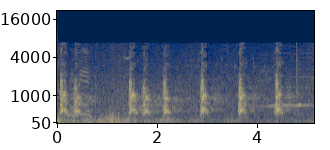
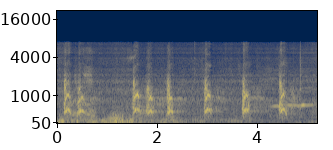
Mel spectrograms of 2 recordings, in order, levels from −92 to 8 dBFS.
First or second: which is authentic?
first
